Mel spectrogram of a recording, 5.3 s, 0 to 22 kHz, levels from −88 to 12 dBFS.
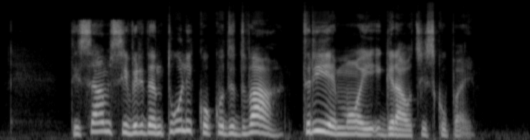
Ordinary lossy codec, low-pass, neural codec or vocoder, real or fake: Opus, 32 kbps; 19.8 kHz; vocoder, 44.1 kHz, 128 mel bands every 256 samples, BigVGAN v2; fake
